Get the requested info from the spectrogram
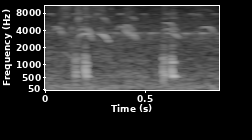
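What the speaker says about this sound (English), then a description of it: "golden lace Serama, the British chicken, British breed" Golden lace Serama hen giving two quick soft clucks, close by and fairly faint.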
